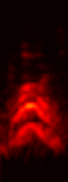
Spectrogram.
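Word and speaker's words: Glóin: Gimli, Gloin's son. Gloin, not Gloin. Doesn't rhyme with groin, in other words.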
